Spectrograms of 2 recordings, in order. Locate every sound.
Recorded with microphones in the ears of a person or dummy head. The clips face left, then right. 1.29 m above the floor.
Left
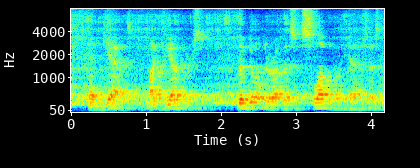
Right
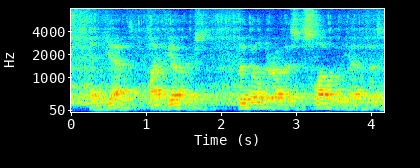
0.2 s a man speaking: 80° left, 3 m; by 4.1 s 55° left (ahead or behind), 3.5 m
